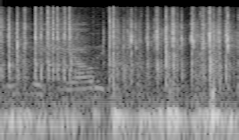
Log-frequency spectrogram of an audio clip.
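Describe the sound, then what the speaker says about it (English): Rapid typing on a computer keyboard clatters in quick, dense keystrokes, picked up fairly loud by a podcast microphone, with voices talking over it. "Was my typing really that loud? We can hear it quite audibly, yes."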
